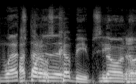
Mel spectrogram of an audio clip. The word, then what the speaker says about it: Khabib: But I mean, and it's Khabib, not Khabib. No, but I mean, that's I thought it was Khabib. No, it's Khabib. In America, it's Khabib. Yeah, so the K is silent.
